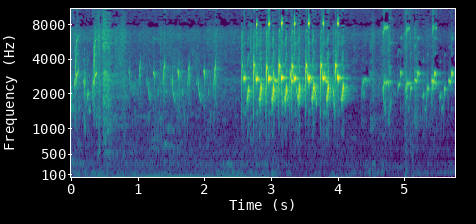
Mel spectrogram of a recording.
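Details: Female yellow-vented bulbul calling a male while in breeding condition. Soft spaced chirps build into a loud, fast stuttering chatter of about a second and a half, then fall back to scattered single chirps.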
